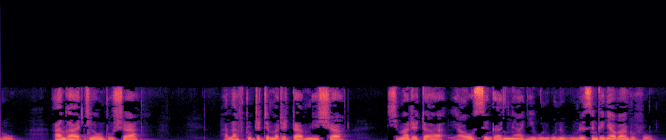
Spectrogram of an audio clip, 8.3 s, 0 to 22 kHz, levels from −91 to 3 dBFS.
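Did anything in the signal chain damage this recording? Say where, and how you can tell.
Yes, at the codec stage: throughout the speech, watery, swirly artefacts and a hard 8.3 kHz ceiling, visible as a flat spectrogram edge, point likely to MP3 compression at a low bitrate around 32 kbps.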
